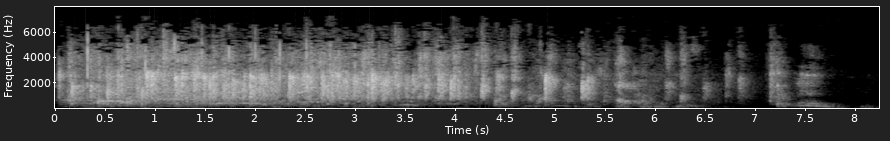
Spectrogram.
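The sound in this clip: Audience applause welcoming a speaker at an alcoholics' recovery meeting: dense, steady clapping for several seconds that gradually thins into scattered individual claps and fades out near the end.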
